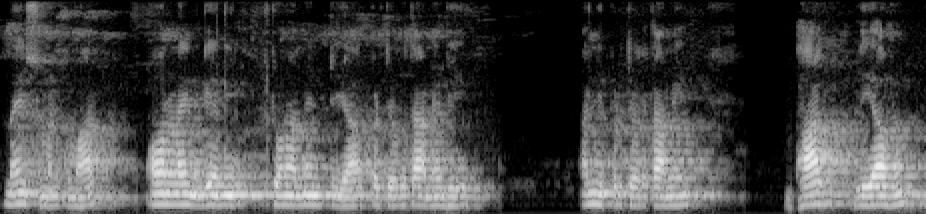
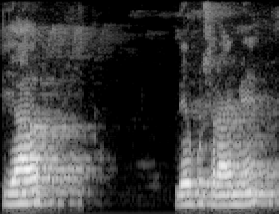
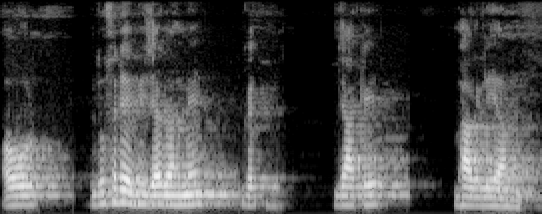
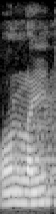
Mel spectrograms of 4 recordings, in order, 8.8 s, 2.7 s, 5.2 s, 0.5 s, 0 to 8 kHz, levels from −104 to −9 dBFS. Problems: constant background noise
